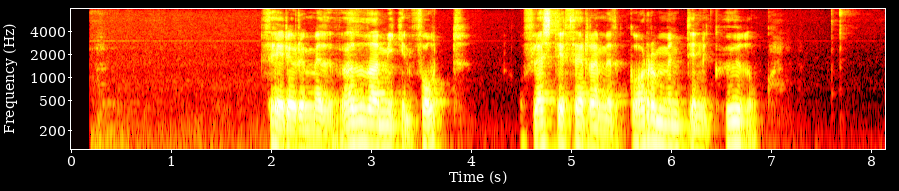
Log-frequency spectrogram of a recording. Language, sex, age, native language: Icelandic, male, 50-59, Icelandic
